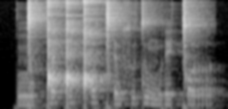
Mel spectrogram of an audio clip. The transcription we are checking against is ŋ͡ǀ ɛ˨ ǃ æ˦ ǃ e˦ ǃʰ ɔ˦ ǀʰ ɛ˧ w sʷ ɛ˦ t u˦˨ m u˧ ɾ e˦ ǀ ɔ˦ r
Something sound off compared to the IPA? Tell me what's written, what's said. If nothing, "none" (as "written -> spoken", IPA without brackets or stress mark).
none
